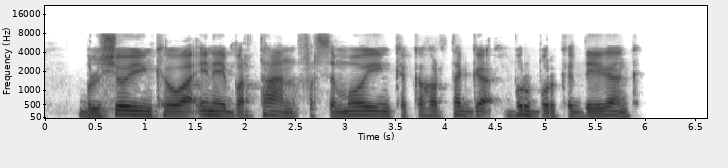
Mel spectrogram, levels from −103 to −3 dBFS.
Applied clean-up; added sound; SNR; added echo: neural mask model Resemble Enhance denoiser.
